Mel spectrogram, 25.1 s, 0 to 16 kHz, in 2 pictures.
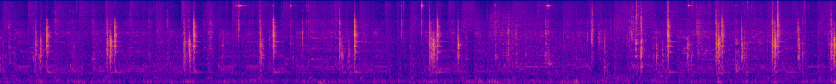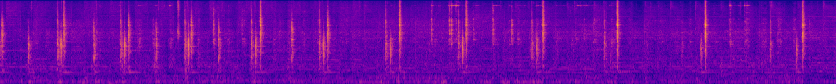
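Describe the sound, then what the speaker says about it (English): A ratchet tightens the U-bolts on a 2007-2018 Chevrolet Silverado 1500 during a lift kit install, giving off rapid clicking bursts in repeated strokes with short pauses between them, close and clear. "you want to try to tighten these evenly"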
